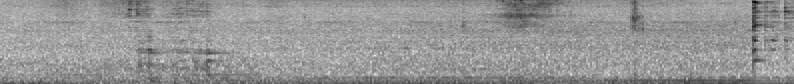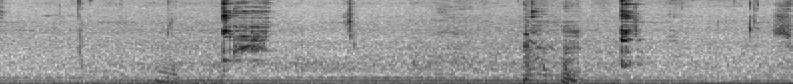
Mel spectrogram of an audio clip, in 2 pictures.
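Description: A spoon clinks against a glass jar.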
